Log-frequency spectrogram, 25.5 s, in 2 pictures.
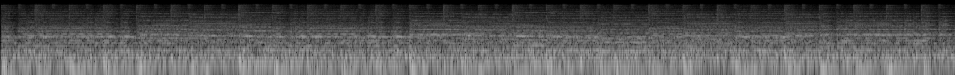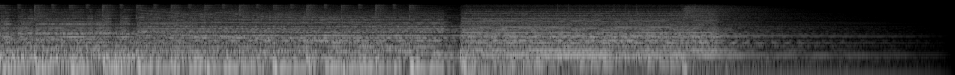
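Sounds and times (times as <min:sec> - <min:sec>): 
gala fanfare: 0:00.0 - 0:24.4.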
